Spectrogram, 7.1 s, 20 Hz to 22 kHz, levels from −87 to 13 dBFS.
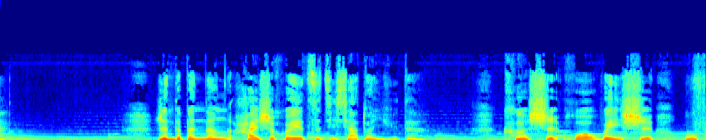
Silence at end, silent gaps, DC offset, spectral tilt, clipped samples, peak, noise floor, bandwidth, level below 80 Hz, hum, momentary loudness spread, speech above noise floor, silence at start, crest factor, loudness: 0 s; none; under 0.1%; -5.5 dB/octave; under 0.1%; 0 dBFS; -43 dBFS; 13.5 kHz; -38 dBFS; none; 17 LU; 26 dB; 0 s; 18 dB; -18 LUFS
